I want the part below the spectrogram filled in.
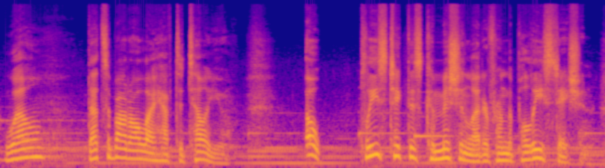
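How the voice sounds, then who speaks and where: An actor playing an earnest, polite young male detective's assistant in a video game, with an expressive, pleading manner that is easily exasperated. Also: a little high, moderate pace, natural voice. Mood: earnest, explaining. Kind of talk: English video game voice acting. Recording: background music under the dialogue.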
